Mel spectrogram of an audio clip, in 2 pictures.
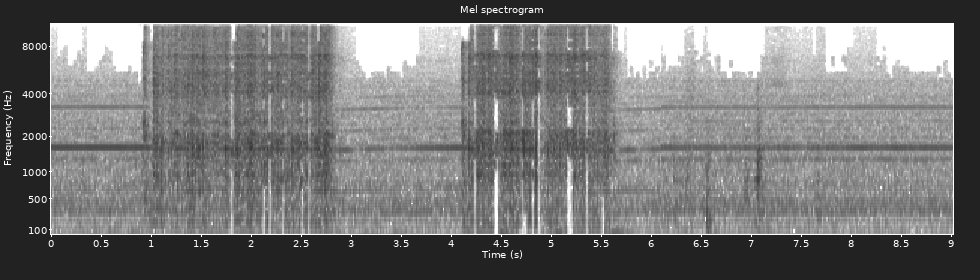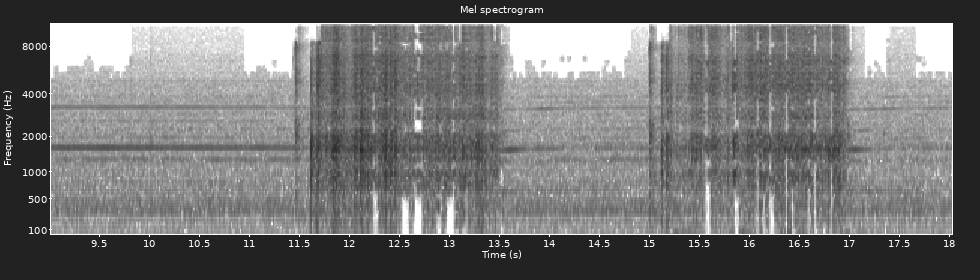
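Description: An electric welder crackles and sizzles in short loud bursts.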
